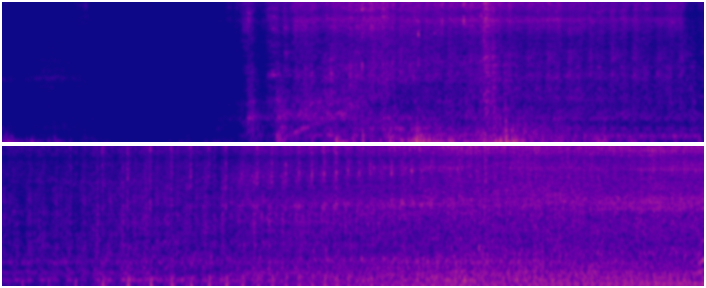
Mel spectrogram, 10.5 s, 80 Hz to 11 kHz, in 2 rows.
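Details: Craftsman 4 HP wood chipper/shredder with a new Chinese carburetor, started to warm up: it catches after a couple of seconds and settles into an even, steady putter without missing or knocking; normal start and idle.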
